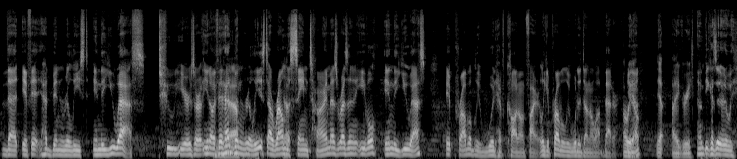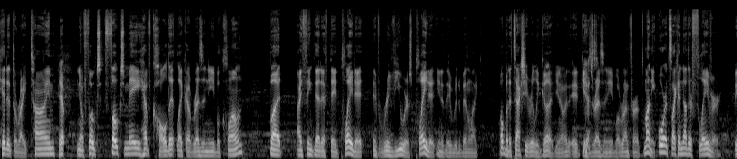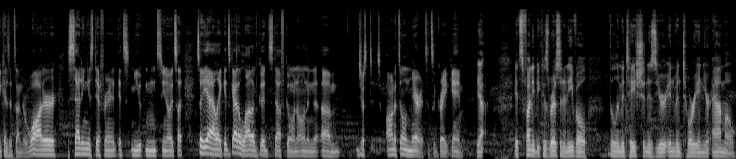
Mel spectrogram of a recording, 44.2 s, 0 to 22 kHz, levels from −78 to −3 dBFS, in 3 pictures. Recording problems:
chatter from many people; faint; throughout; 30 dB below the speech

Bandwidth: 17 kHz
